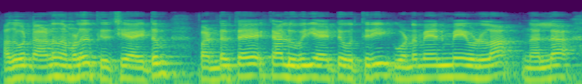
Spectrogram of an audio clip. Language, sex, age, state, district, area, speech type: Malayalam, male, 60+, Kerala, Ernakulam, rural, spontaneous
